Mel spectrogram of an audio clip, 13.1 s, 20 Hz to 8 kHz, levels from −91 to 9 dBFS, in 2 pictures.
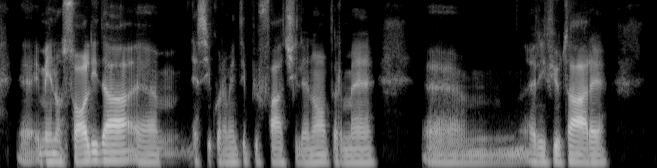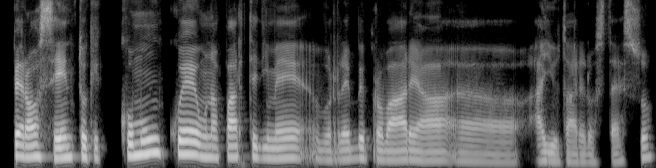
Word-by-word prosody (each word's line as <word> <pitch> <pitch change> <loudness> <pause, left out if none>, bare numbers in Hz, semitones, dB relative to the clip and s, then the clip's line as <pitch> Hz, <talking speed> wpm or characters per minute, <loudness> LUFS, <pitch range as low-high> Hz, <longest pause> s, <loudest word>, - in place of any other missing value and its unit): è - - -11
meno 100 -1 -3
solida, 110 -1 +1
ehm, 90 - -16
è - - -15
sicuramente 90 +3 -9
più 95 - -17
facile 90 -1 -6
no, 95 +2 -4
per 85 - -12
me, 90 +1 -6 0.4
ehm, - - -12
rifiutare. 90 0 -1 0.6
Però 155 -1 +8
sento 150 0 +5
che 140 0 -7
comunque 190 +2 +6
una 150 -4 +3
parte 150 +1 +1
di 140 -1 -2
me 135 +1 0
vorrebbe 125 +3 -4
provare 120 -2 0
a, 100 -4 -5
uhm, 90 - -14 0.2
aiutare 100 -3 -5
lo 90 -1 -10
stesso. 105 - -8
110 Hz, 130 wpm, -19 LUFS, 95-140 Hz, 0.6 s, Però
